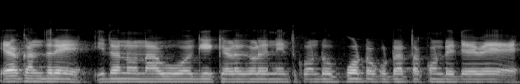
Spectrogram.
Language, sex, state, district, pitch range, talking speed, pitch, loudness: Kannada, male, Karnataka, Bellary, 125-130 Hz, 115 wpm, 125 Hz, -19 LUFS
